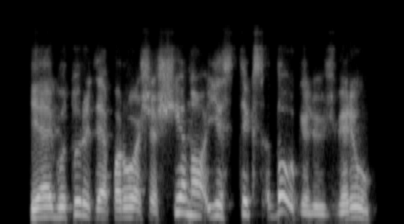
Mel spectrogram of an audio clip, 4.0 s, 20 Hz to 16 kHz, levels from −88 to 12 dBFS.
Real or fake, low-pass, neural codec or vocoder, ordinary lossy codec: fake; 7.2 kHz; codec, 16 kHz, 6 kbps, DAC; Opus, 16 kbps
